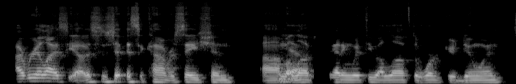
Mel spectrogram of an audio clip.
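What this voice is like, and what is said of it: Southern Louisiana accent. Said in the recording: “I was listening to that little accent ... I'm originally from Southern Louisiana. So down south, country boy”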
